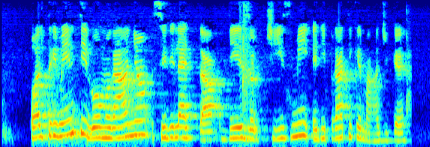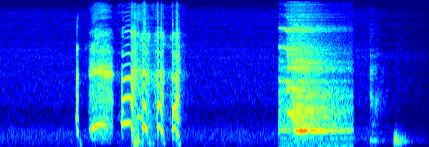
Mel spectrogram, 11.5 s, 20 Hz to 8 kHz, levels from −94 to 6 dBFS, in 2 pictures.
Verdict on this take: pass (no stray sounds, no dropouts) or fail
fail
